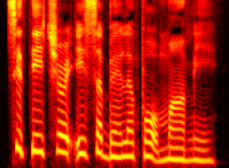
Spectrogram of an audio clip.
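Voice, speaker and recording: A woman's voice: mid-range voice, expressive, normal speed, warm tone, no room sound, studio quality, natural voice. A woman voicing an innocent, trusting little boy in a Filipino-accented audio story. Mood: happy, innocent. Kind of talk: dramatic audio story acting.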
